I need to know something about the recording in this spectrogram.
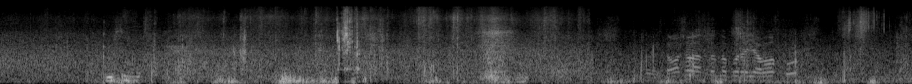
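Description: Footsteps crunch through dry brush and grass.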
